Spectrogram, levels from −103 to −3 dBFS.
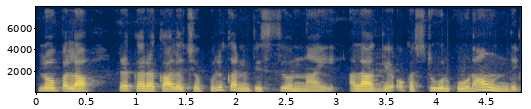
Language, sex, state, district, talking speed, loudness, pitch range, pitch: Telugu, female, Andhra Pradesh, Sri Satya Sai, 125 wpm, -19 LUFS, 190-205 Hz, 195 Hz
